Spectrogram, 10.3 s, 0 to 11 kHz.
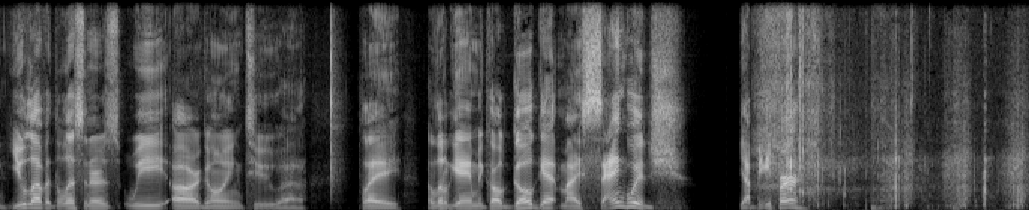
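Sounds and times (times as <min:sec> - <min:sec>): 
speech: 0:00.1 - 0:08.9
crunchy bites of food: 0:07.6 - 0:10.2
wet chewing of food: 0:07.6 - 0:10.2.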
